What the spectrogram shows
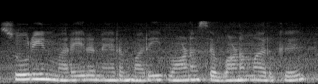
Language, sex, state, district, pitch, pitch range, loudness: Tamil, female, Tamil Nadu, Chennai, 200 Hz, 190-210 Hz, -13 LUFS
